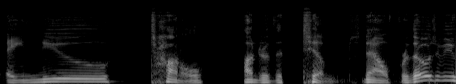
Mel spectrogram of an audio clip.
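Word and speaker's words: Thames: is spelled themes t h mes it is pronounced the Tims the Tims is the famous river that runs through London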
